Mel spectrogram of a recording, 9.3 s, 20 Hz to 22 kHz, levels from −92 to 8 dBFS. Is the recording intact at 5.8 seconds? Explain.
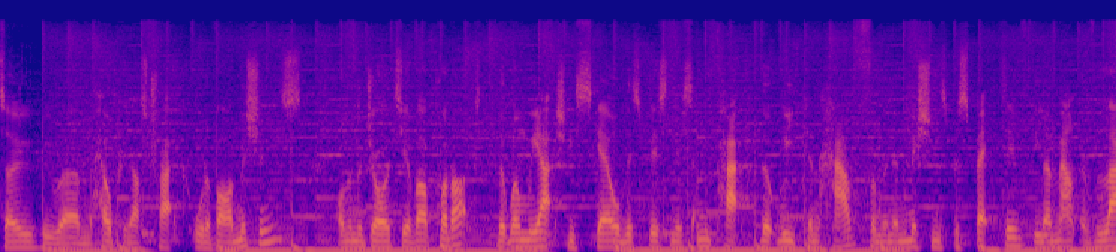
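No. At 5.80 s there is a brief tick and a mute of only a few milliseconds, after which the audio resumes from a different point. This is a CD skip: a knock or disc flaw jolted the laser onto another turn of the spiral track.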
